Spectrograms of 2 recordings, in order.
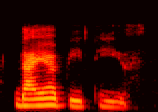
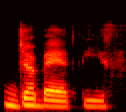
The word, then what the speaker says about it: diabetes: on your body yes here so the correct pronunciation of the word diabetes is diabetes but here in the philippines we call it jabati's you know japanese yeah yeah it is like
